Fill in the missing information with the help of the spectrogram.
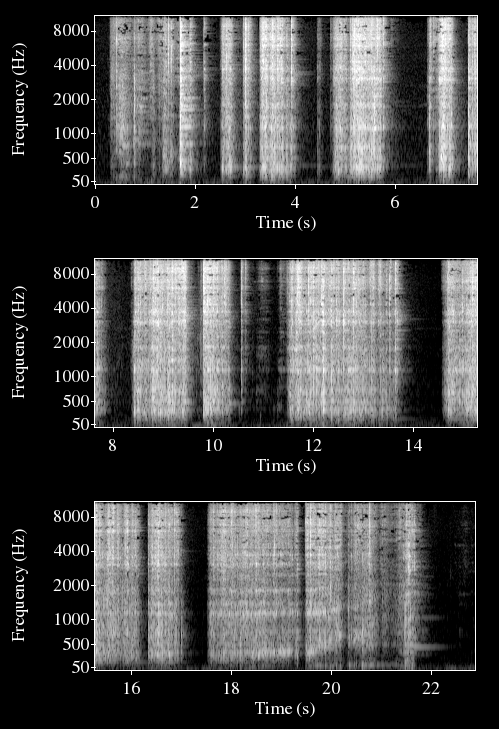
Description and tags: metal lid drags on floor close
close, drags, floor, lid, metal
